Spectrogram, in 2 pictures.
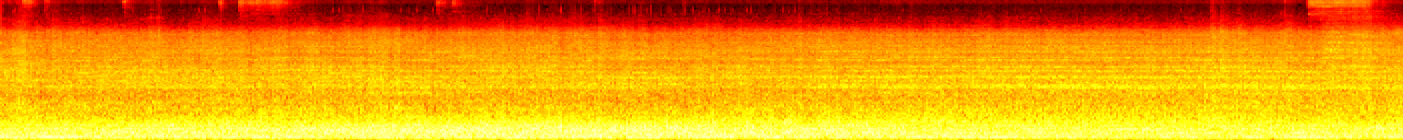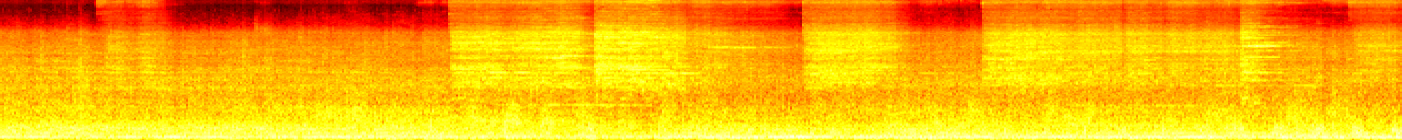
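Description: Freight train rolling past at close range: the steady rumble of steel wheels on rail as flatcars and hoppers go by. About two-thirds of the way through, the wheels start squealing in high-pitched bursts that come and go.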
